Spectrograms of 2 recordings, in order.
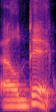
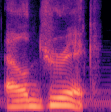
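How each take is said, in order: First: The name is said quickly without the R. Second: The name is said slowly with the R. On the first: "say it fast" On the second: "When you say it slow"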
